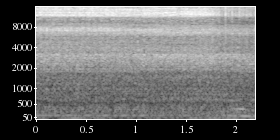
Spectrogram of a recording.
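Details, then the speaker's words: Datsun roadster with EFI at idle: slowly uncapping the port where the idle control valve fits simulates the valve as a controlled vacuum leak, and the low steady hum rises in pitch as extra air enters, so idle speed climbs. "so here the car's running and I'm slowly uncapping this and you can hear that the idle is"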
